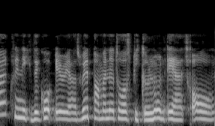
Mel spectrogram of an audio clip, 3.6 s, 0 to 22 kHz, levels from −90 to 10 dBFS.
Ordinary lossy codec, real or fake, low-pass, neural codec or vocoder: MP3, 48 kbps; fake; 7.2 kHz; codec, 16 kHz, 2 kbps, FunCodec, trained on LibriTTS, 25 frames a second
